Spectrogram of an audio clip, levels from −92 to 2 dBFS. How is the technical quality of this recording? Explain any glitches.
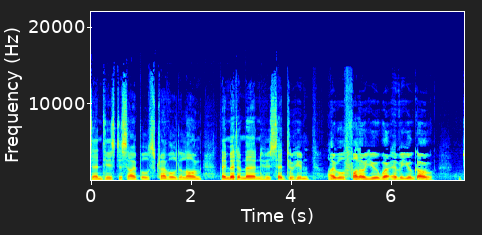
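The recording has one glitch, an adaptive stream switching to a lower bitrate from 3.77 s to the end. The player dropped to a lower-bitrate version, which fits a switch from roughly 96 kbit/s AAC to about 20 kbit/s HE-AAC. Without any gap, the treble abruptly loses detail, nothing above 14.9 kHz remains, and codec artefacts thicken.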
